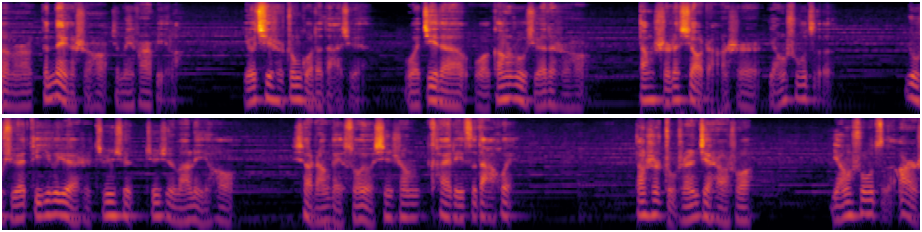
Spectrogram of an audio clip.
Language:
Chinese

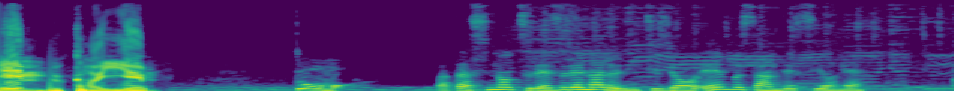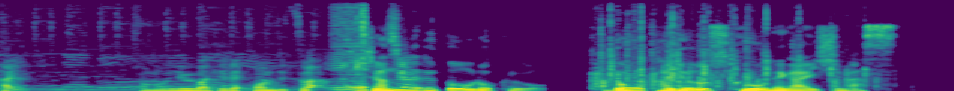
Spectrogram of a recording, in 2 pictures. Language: Japanese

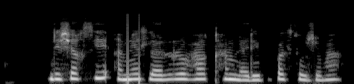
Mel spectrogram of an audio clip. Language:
Pashto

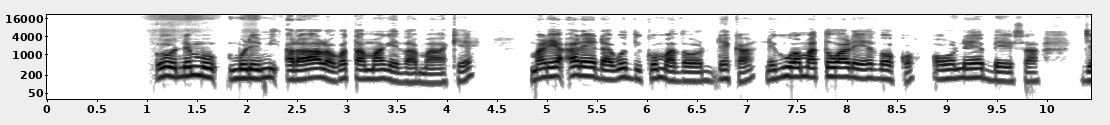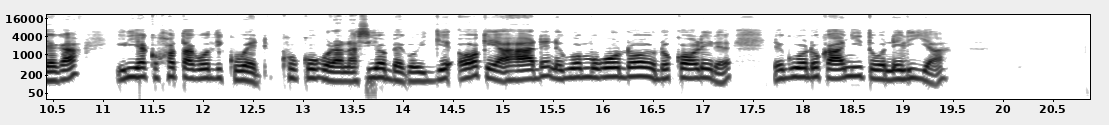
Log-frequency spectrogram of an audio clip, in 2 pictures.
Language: Kikuyu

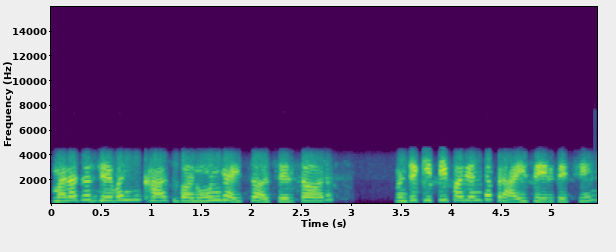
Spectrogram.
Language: Marathi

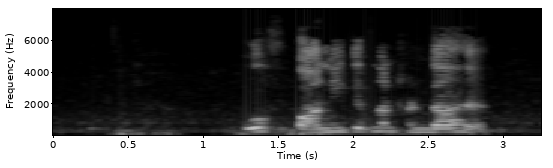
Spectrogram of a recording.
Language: Urdu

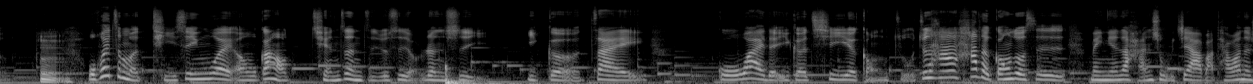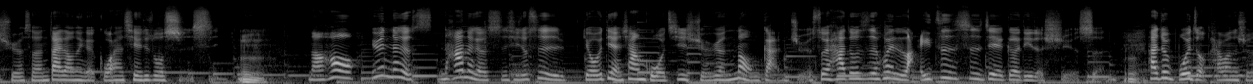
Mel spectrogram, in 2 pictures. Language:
Chinese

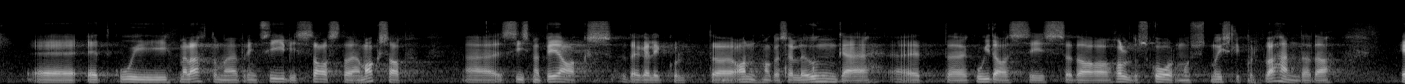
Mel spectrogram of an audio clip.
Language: Estonian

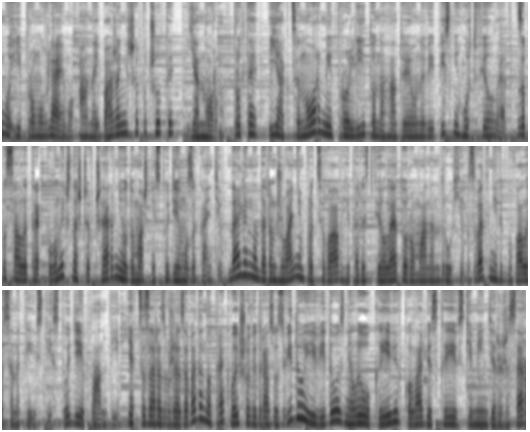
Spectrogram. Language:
Ukrainian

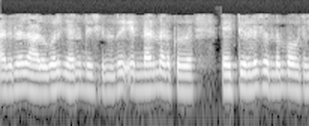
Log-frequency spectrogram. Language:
Malayalam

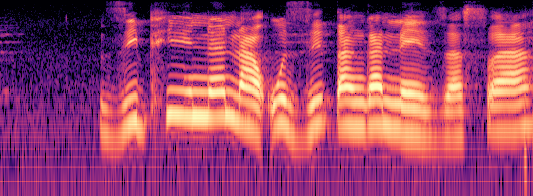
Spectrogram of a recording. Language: Venda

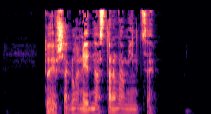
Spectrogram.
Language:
Slovak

